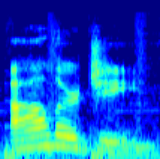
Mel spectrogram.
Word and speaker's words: allergy: アレルギーの英語の発音は allergy というんですね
